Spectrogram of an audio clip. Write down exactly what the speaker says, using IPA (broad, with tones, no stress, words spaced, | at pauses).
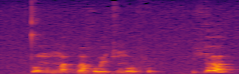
t̪o˧mʊ˩ŋ͡mɐ˧˥ɡ͡bɐ˩˧˩χ wy˧˥cŋo˩˧˩f | çɐ˧˥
